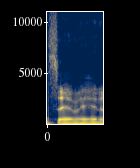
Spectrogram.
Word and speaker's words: Samhain: It was Glenn Danzig was in the Misfits, and then Samhain, and then Danzig. So, fun fact, on everything it says the pronunciation of the word was Samhain. But it looks like Samhain, so I don't know.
